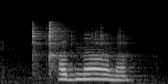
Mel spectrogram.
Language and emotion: Russian, neutral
